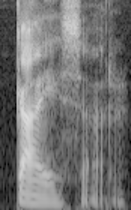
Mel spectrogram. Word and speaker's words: Caesar: Caesar. Stress at the beginning, full diphthong.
